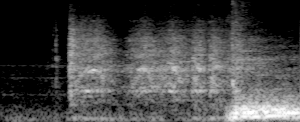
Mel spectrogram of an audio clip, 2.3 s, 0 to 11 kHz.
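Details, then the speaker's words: 2003 Ram 1500 with its battery at 11.94 V. A sluggish, dragging crank lasts about a second before the engine catches; the battery barely has enough charge and needs replacing. "that that dragged out start that's because that battery barely has enough juice to make it happen so we got to get into doing a battery swap"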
